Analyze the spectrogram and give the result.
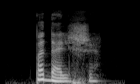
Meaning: alternative form of да́льше (dálʹše)
- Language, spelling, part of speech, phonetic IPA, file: Russian, подальше, adverb, [pɐˈdalʲʂɨ], Ru-подальше.ogg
